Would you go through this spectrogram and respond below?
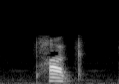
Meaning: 1. mallet; beetle 2. doorknocker 3. knock, tap
- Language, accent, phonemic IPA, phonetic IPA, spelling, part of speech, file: Armenian, Eastern Armenian, /tʰɑk/, [tʰɑk], թակ, noun, Hy-թակ.ogg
